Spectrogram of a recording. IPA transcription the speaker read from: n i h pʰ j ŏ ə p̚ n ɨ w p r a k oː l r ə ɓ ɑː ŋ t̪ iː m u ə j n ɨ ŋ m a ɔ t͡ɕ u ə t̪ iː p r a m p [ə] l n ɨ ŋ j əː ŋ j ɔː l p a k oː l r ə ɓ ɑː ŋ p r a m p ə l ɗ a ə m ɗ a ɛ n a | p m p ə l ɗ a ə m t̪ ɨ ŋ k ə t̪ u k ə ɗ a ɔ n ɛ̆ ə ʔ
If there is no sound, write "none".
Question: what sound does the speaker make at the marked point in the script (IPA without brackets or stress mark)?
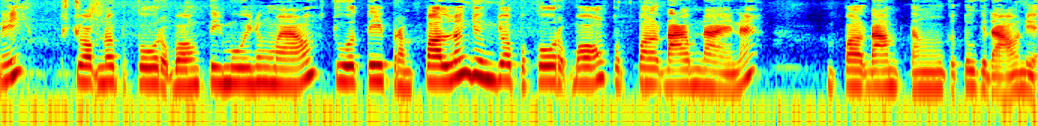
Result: ə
